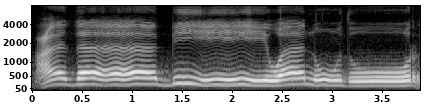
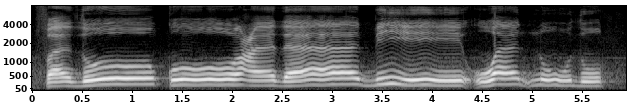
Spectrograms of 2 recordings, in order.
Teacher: Satu ketukan semua itu. Ya, jangan diayun. Kalau terayun dia maka dianggap panjang.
